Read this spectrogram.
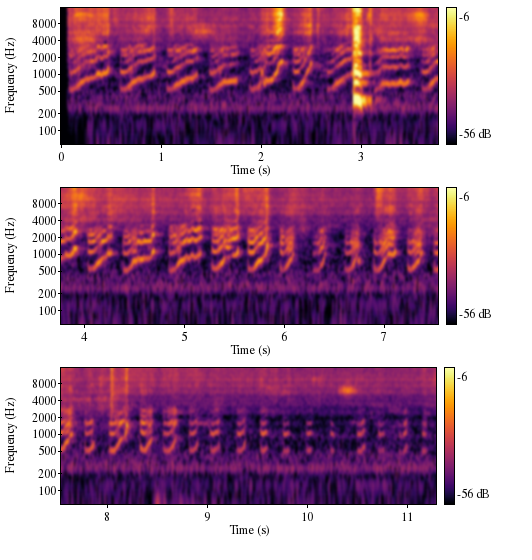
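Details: A guinea pig wheeks continuously, giving a rapid run of short, rising whistled squeaks, several per second, for over eleven seconds. A steady low hum sits underneath, and there is a single sharp knock near the start.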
